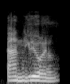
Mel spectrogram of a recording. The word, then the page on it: annual: Indian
